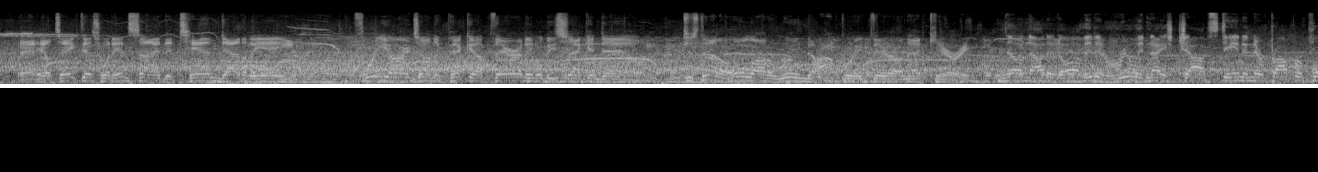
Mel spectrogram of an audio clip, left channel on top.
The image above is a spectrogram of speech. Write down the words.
And he'll take this one inside the 10 down to the 8. 3 yards on the pickup there, and it'll be 2nd down. Just not a whole lot of room to operate there on that carry. No, not at all. They did a really nice job staying in their proper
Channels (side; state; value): right; silent; 65 dB below the other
